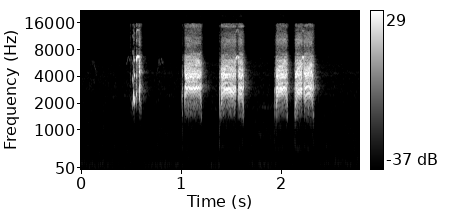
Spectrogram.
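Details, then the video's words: Black francolin (kala teetar), 12 February 2024: a short thin note followed by four loud rasping notes in two pairs, over a quiet low murmur. "کالا تیتر کی مختلف آوازیں black Francolin voice"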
